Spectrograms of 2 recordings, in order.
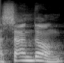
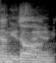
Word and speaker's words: Shandong: Help me out with the pronunciation here. Is it Shandong? Uh, Sandong. Sandong. Sandong.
